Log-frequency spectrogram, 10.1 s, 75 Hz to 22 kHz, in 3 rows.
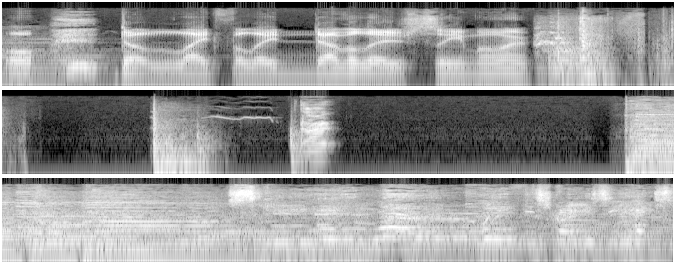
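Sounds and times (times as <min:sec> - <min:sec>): sudden thump: 0:04.1 - 0:04.9
high-pitched squeaks: 0:04.4 - 0:05.0.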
